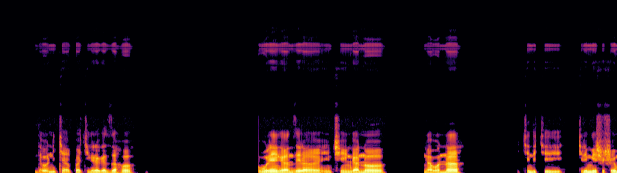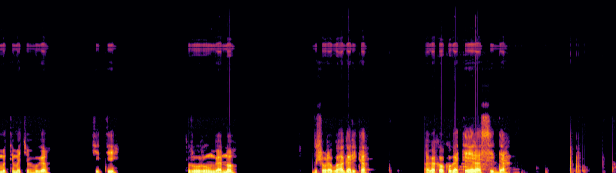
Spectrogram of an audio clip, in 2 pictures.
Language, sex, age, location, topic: Kinyarwanda, male, 25-35, Kigali, health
